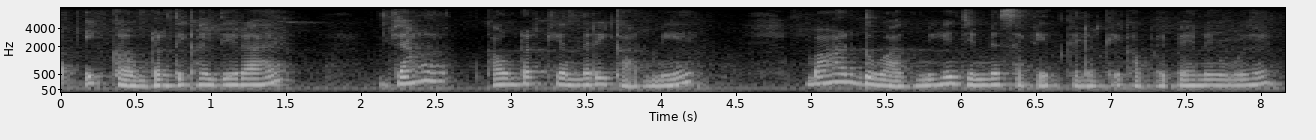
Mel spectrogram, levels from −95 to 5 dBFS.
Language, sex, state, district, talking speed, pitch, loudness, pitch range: Hindi, female, Bihar, Bhagalpur, 190 wpm, 165 Hz, -32 LUFS, 150-185 Hz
